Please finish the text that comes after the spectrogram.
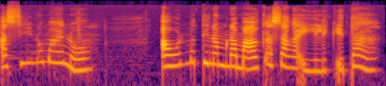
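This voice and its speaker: A woman's voice: very high voice, lively intonation, moderate pace, pushed and bright, soft background music, heavily acted. An actress playing a shy, reserved young woman in a radio drama. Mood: reluctant.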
